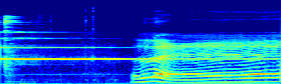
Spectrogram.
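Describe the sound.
A single bright bell strike rings out and sustains clearly for over a second, then a loud voice starts in with a drawn-out, sung-like delivery as the ringing fades underneath.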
